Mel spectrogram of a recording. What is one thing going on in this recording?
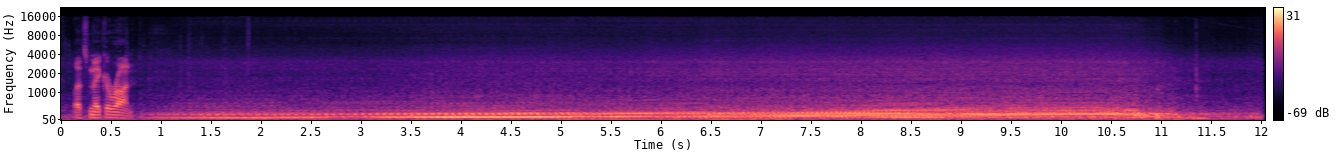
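A truck engine roars and revs up steadily.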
